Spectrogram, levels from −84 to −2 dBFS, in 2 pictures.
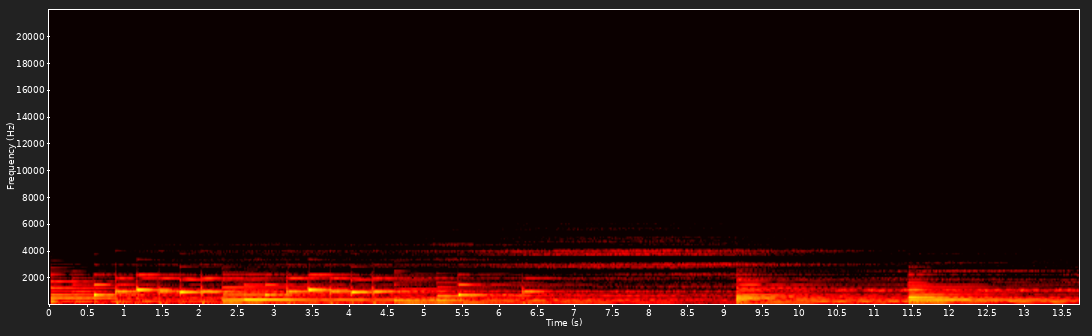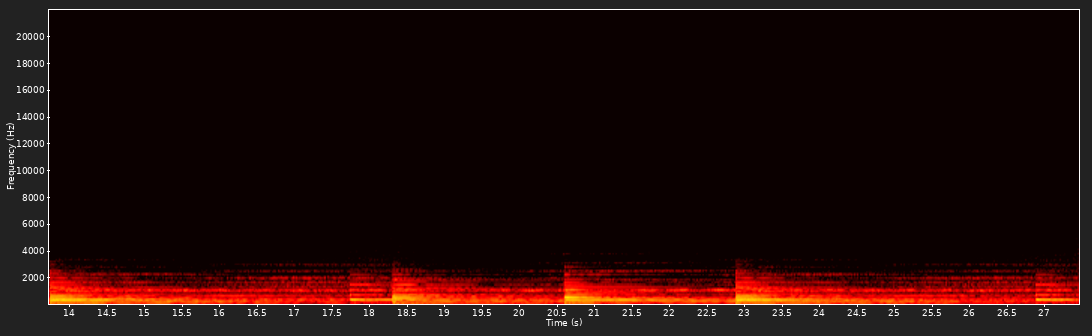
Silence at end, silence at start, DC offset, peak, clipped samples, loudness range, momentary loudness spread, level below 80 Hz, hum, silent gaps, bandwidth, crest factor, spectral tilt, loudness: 0 s; 0 s; under 0.1%; -20 dBFS; under 0.1%; 9 LU; 16 LU; -68 dBFS; none; none; 6 kHz; 18 dB; -6.5 dB/octave; -37 LUFS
